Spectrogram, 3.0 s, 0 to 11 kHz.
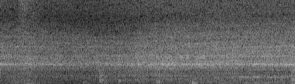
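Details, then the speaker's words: Yamaha G29 golf cart (about 2017–18), raised on a jack, pack around 40–41 V with several bad batteries: quiet, steady high whine with light clicking as wheels spin free; drive motor and controller work normally. "I think she'll work the batter is are junk but I think she'll move looks like the controller is just fine"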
